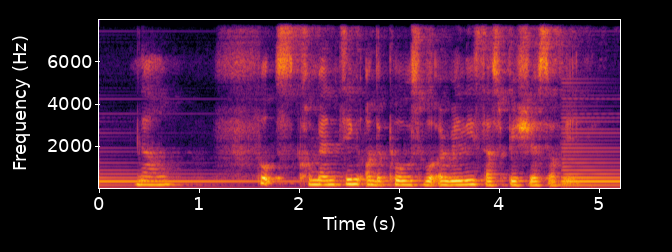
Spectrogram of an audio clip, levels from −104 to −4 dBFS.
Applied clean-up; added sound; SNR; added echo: none; Acoustic guitar; 12 dB; reverberation time 0.7 s.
